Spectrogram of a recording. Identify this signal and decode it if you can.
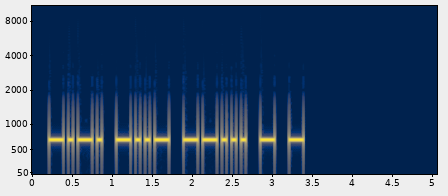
Morse code, heard as a keyed tone, about 20 wpm, 700 Hz. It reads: CX7TT
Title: Call Signs Repeated 3x - 20wpm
